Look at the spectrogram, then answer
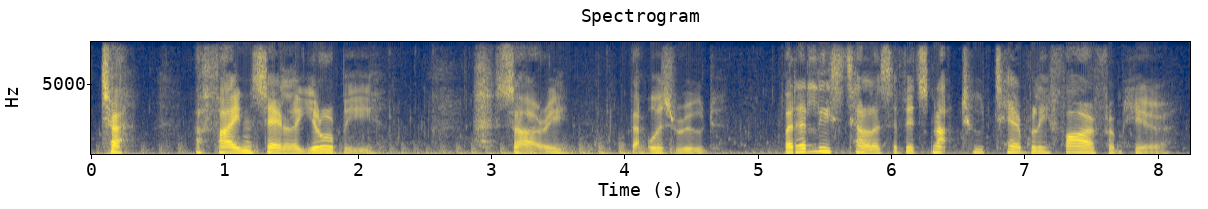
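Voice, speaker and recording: Haughty young heroine, woman actor, lowish pitch, refined and commanding, fantasy audio drama. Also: lively intonation, unhurried, fairly bright tone, slight background noise, poor audio. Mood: exasperated. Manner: fancy, imperious, formal phrasing. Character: bossy, refined, haughty girl adventurer.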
